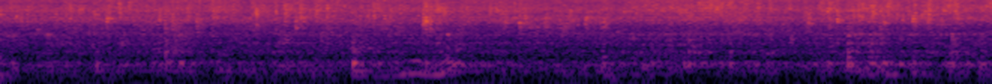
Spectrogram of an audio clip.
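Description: Tap water running steadily into a kitchen sink as food is washed, a constant close rushing splash with light clatter, no talking.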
